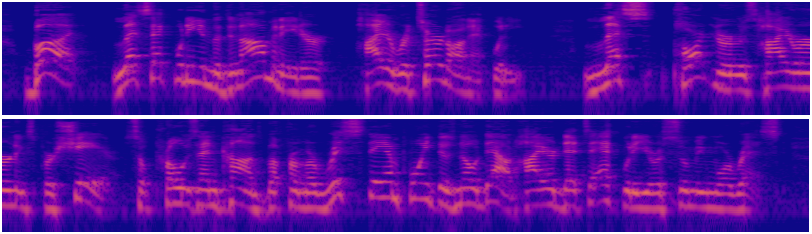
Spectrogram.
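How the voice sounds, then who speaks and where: With a Minnesotan accent and an energetic tone, this voice moves at a moderate pace with lively intonation. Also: man, high pitch for a man. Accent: Minnesota. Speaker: accounting exam instructor. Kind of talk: lecture. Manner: energetic, conversational.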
